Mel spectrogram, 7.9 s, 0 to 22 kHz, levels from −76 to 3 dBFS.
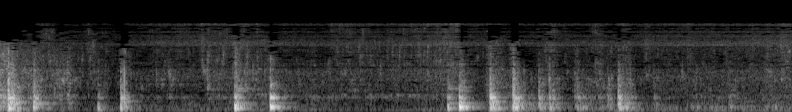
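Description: WMA compression artefacts run throughout this recording of everyday sounds, likely from a transform encoder working at a low rate, which fits roughly 32 kbps. Its long blocks smear quantisation noise into a ringing, washy texture with breathing hiss, and nothing remains above 10.1 kHz.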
